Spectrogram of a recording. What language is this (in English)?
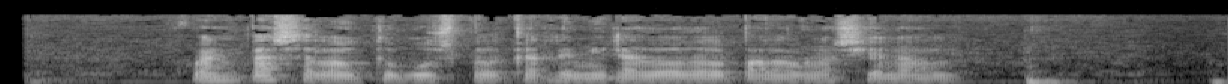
Catalan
